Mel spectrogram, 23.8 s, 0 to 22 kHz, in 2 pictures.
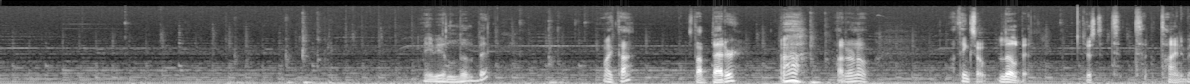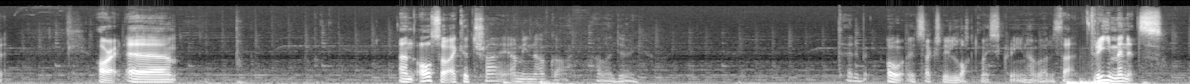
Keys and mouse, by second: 1.6 middle click, 3.0 ctrl+z, 3.5 middle click, 4.5 click, 5.4 Tab, 5.7 click, 6.1-7.5 middle drag, 7.9 ctrl+z, 8.0 ctrl+z, 8.5 middle click, 9.7 click, 10.7 click, 11.0 middle click, 11.3 Tab, 12.3-12.8 middle drag, 13.2 click, 13.6 middle click, 14.2 Tab, 14.9 3, 15.1 click, 16.0 click, 23.6 middle click.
